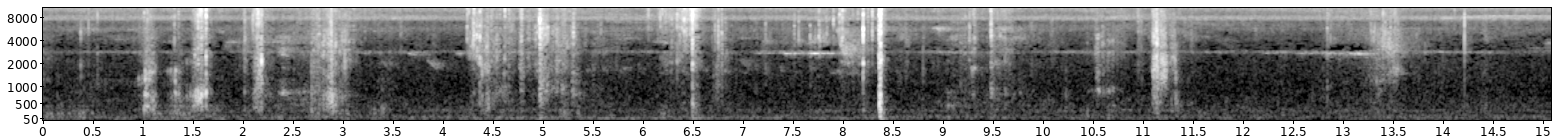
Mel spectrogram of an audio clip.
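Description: Faint, scattered scrapes and clicks of a rubber tapper handling a latex cup and tapping knife at the base of a rubber tree, a dozen or so short sounds with quiet gaps between them.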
